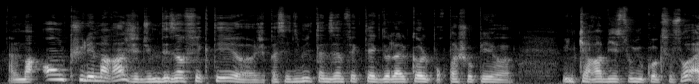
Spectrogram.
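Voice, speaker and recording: A man's voice: medium pitch, a little mellow. A young man from France streaming live, telling a heated story in crude street slang. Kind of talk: casual live-stream rant.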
